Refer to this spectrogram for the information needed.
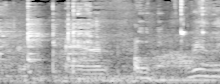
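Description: A fork clinks against a bowl several times at an uneven pace, close and fairly bright, with a low steady background murmur underneath.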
